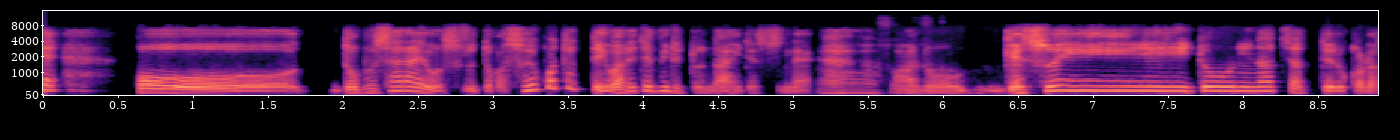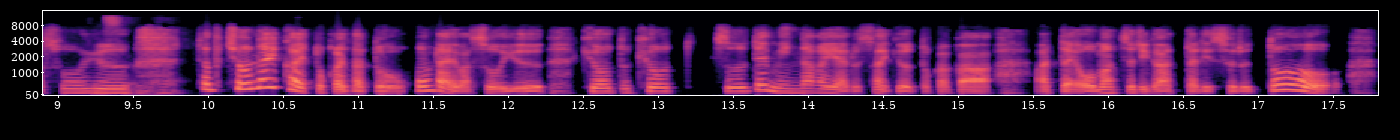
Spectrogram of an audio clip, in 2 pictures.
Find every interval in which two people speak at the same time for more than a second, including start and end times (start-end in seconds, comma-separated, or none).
none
